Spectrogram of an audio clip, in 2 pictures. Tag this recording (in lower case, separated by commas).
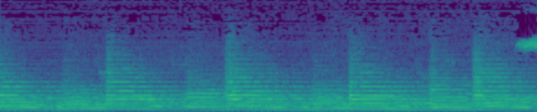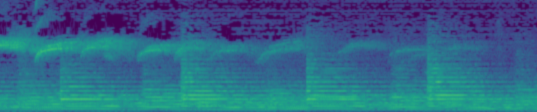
church bell, church bell ringing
